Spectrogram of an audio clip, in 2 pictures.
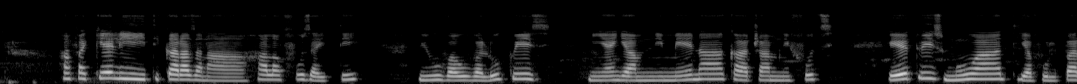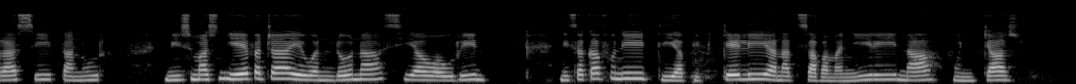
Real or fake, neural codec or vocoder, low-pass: real; none; 10.8 kHz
